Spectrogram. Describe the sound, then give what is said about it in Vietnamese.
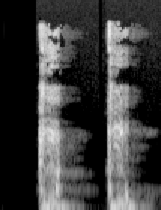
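Two harsh, loud coughs from someone coughing up blood while gripping a painful chest, spaced about a second apart. Each cough has a raspy, fading tail, and nothing else is heard around them. “Phong ho ra máu. Sau mỗi tiếng ho, máu từ miệng Phong cứ thế bắn xuống nền nhà mỗi lúc một nhiều.”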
